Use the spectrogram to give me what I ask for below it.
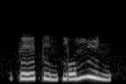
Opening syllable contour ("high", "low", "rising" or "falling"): rising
